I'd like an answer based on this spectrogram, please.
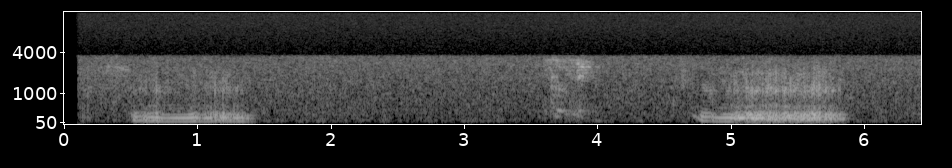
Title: Copy of Snoring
